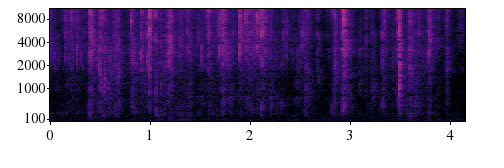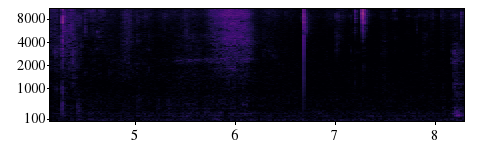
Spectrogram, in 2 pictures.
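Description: Thin plastic film crinkling and crackling as it is peeled off a foam tray of tuna sashimi, dense for the first four seconds or so, then quieter with a few single ticks.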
